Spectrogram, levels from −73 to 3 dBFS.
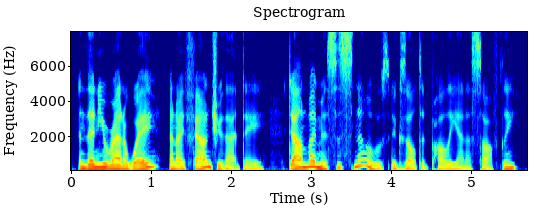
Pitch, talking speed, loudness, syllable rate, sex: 200 Hz, 190 wpm, -18 LUFS, 4.7 syllables/s, female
